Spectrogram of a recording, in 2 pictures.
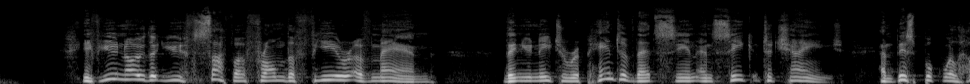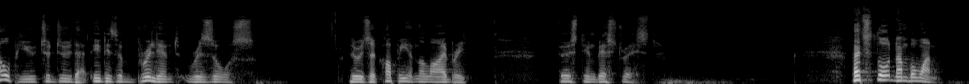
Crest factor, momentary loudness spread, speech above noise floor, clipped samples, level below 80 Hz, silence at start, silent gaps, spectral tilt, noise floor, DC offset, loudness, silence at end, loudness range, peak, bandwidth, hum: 24 dB; 12 LU; 47 dB; under 0.1%; -58 dBFS; 0.7 s; none; -6 dB/octave; -73 dBFS; under 0.1%; -26 LUFS; 0.35 s; 8 LU; -4 dBFS; 15 kHz; none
